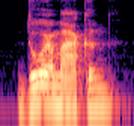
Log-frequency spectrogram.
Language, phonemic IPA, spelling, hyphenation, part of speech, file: Dutch, /ˈdoːrˌmaː.kə(n)/, doormaken, door‧ma‧ken, verb, Nl-doormaken.ogg
- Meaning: to go through, to experience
